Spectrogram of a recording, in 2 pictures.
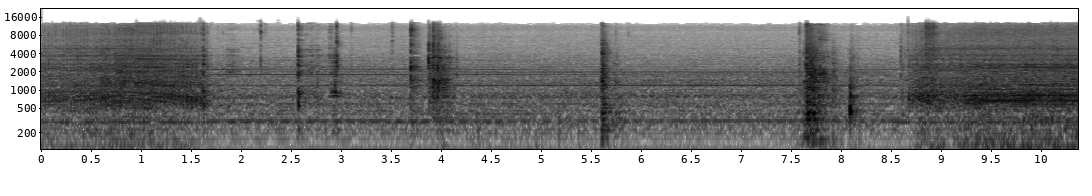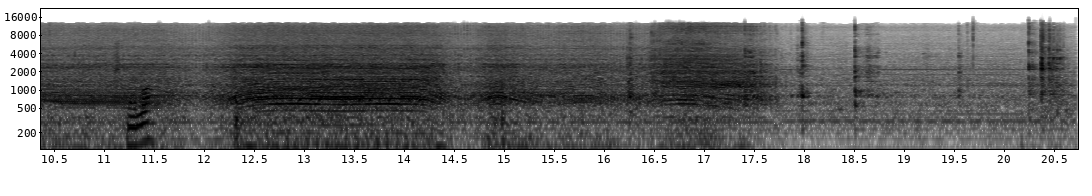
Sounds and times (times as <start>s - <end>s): Speech: 11.1s - 11.6s
Tools: 16.2s - 18.8s.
